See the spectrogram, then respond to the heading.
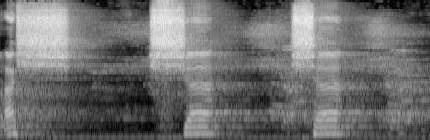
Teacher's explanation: Adapun shin dia kebalikannya, dia memiliki sifat hamas, syakhsun ya. Dia hamas, banyak udara yang keluar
